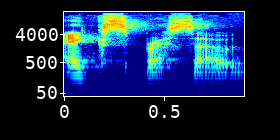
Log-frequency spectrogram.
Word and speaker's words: espresso: be said espresso and not espresso there's no X in the word our final word that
